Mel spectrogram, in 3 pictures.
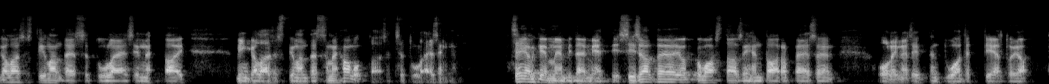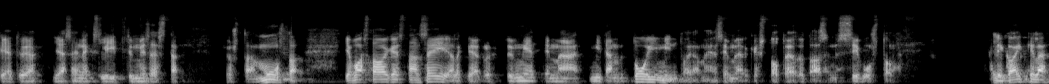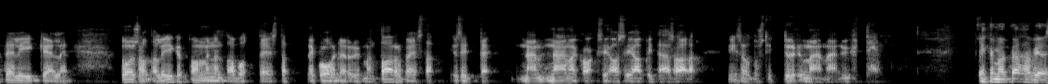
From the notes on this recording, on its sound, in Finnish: Tämä on äänitallenne Lianan webinaarista.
